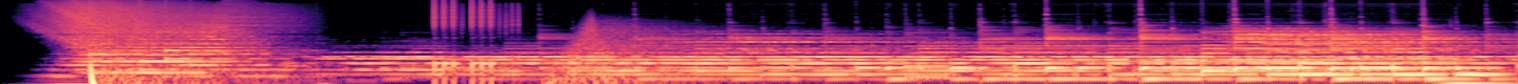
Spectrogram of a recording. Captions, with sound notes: [digital noise] dididididi [soft music]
